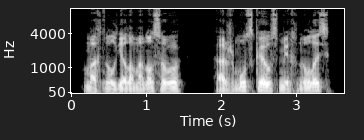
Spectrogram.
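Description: Lively intonation shapes natural-voiced reading aloud over a quiet background.

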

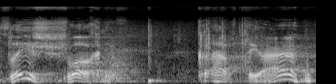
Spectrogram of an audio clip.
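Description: A put-on character voice with a bright, sharp tone moves through very wide pitch swings. The pace is very slow, and room echo is audible. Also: man, medium pitch for a man.

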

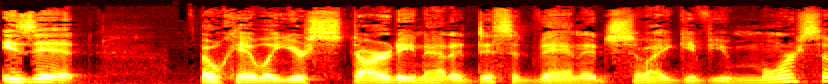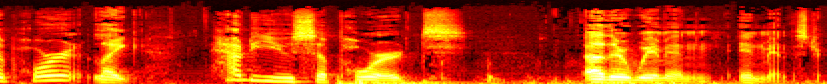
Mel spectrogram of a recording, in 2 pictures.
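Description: A man with vocal fry talks at a moderate pace, using lively intonation. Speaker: podcast host. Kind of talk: casual chat.

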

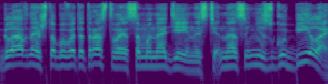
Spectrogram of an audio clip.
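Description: This is a put-on character voice, delivered with growling. The pace is moderate. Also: man, fairly high pitch for a man.

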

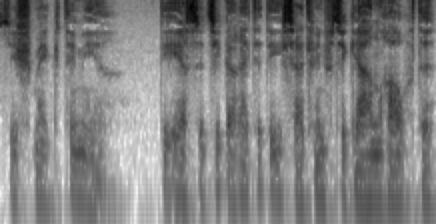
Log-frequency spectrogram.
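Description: A man's put-on character voice, extremely low in pitch with vocal fry, fairly even intonation and a fairly slow pace.

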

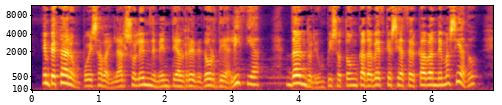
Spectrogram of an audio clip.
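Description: A natural reading voice goes on with pitch that shifts by ordinary amounts.

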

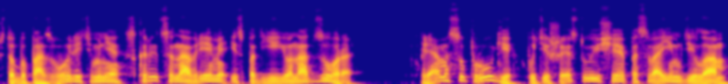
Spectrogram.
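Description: A quiet background surrounds this plain reading aloud.

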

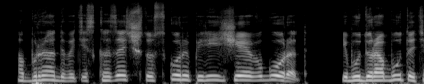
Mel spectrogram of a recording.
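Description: The surroundings are quiet. A natural reading voice keeps its intonation fairly even.

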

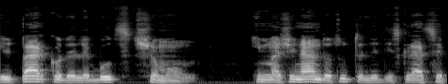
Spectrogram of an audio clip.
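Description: Fairly even intonation in a natural reading voice

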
